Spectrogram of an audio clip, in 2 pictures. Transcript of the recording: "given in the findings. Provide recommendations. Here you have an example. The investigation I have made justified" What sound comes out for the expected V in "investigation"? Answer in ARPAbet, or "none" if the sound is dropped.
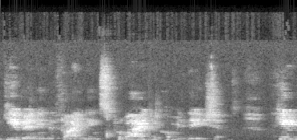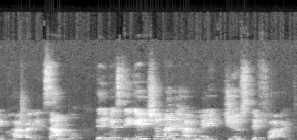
V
